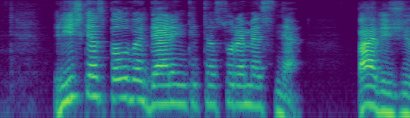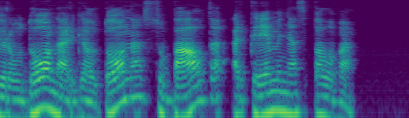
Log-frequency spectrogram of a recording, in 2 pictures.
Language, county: Lithuanian, Utena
